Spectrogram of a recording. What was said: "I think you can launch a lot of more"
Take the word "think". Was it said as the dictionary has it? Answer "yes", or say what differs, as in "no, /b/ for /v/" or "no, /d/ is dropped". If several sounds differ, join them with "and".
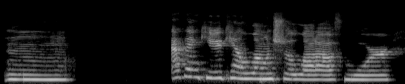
yes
